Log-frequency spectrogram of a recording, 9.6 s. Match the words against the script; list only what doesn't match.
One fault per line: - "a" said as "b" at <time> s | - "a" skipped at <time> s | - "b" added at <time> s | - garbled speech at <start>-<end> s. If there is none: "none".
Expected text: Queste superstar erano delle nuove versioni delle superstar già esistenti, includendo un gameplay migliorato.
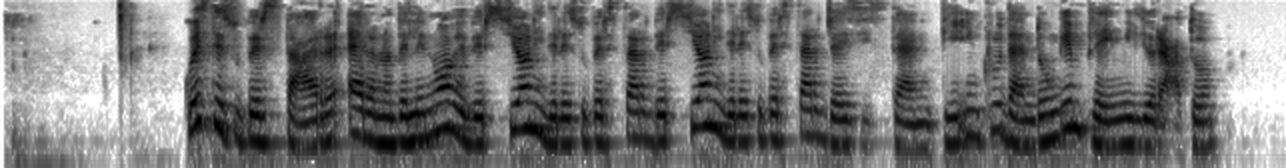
- "versioni delle superstar" added at 4.9 s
